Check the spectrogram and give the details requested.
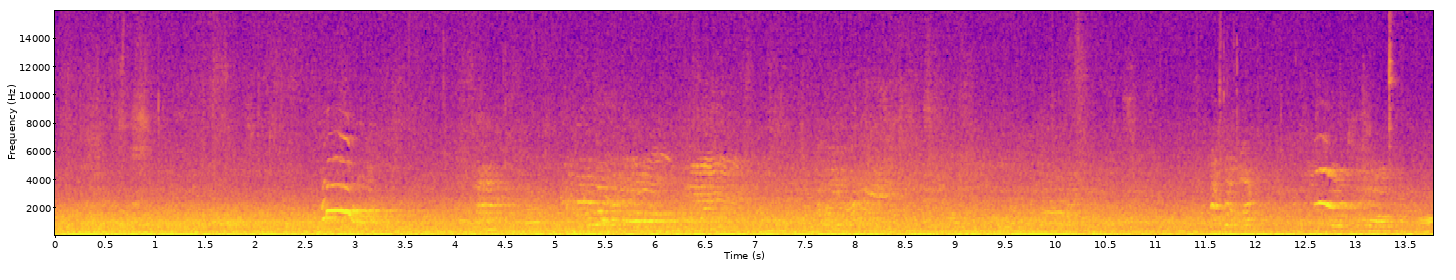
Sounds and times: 2.6s Children playing in the snow 13.7s

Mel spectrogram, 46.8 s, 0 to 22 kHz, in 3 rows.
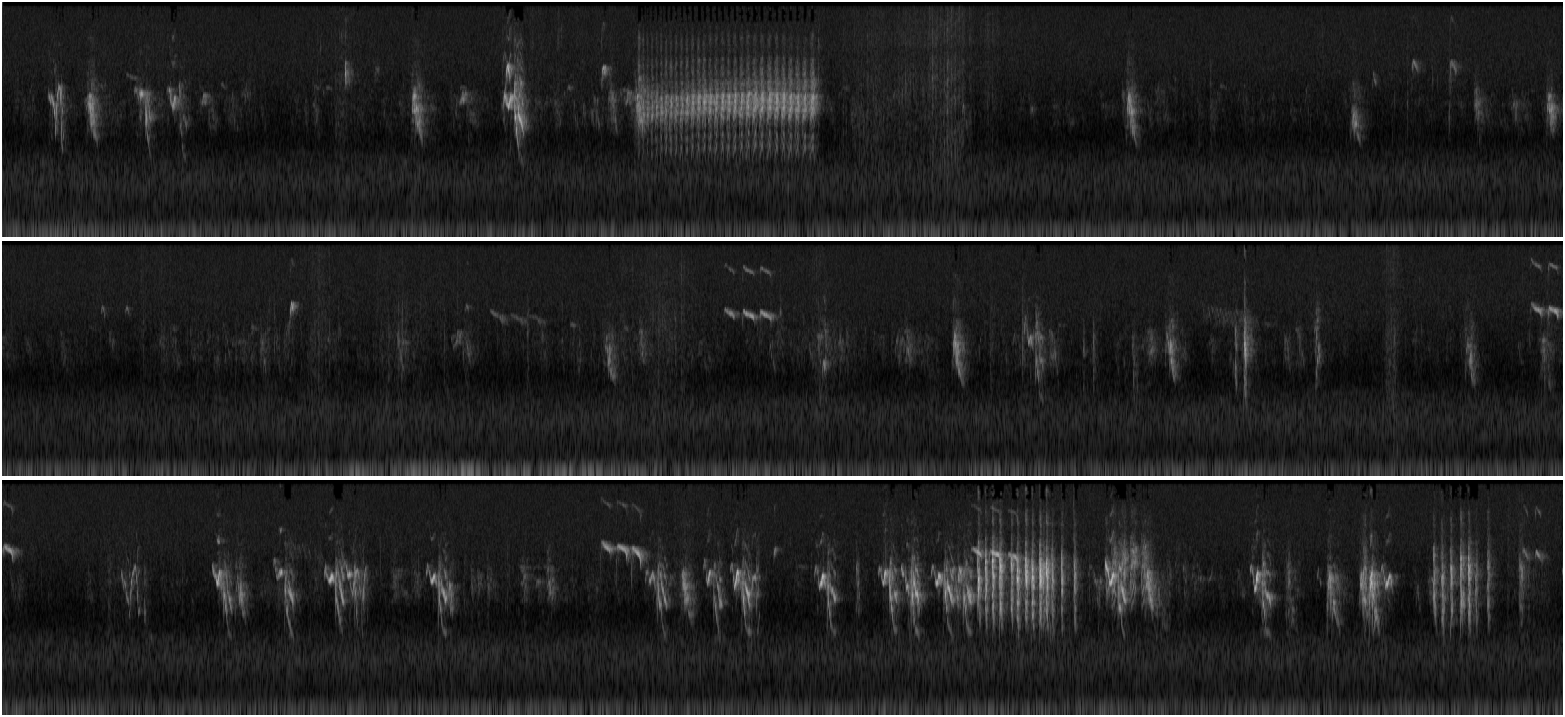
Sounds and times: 3.1s blackbird 9.8s
3.1s blue tit 9.8s
13.5s blue tit 31.4s
32.3s blue tit 46.8s

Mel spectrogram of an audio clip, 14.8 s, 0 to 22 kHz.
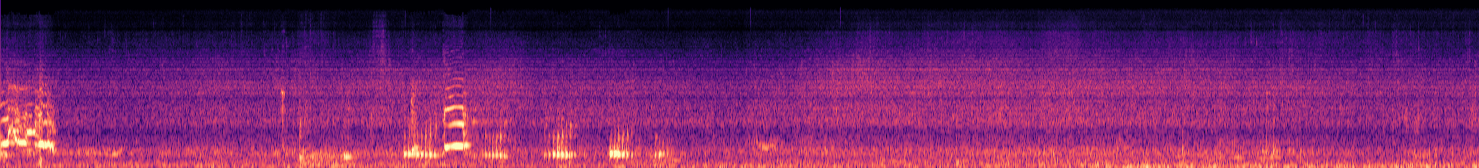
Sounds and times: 0.0s peregrine calls 0.6s
0.0s elephant seals mothers and pups loafing on a rocky outcrop 14.7s
2.8s peregrine calls 6.9s

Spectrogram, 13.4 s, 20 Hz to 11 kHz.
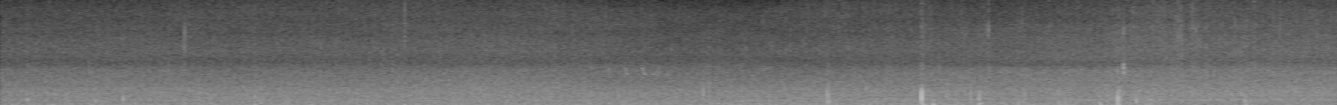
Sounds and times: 0.0s hum of the river power station 13.3s
0.0s water of a little creek runs down in cascades 13.3s

